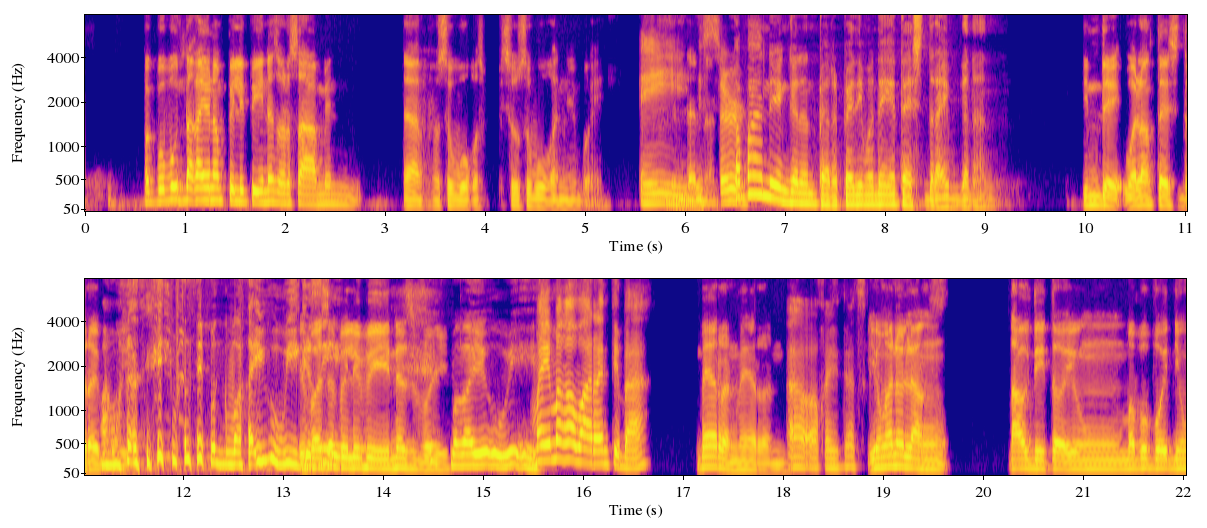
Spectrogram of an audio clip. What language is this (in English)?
Filipino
